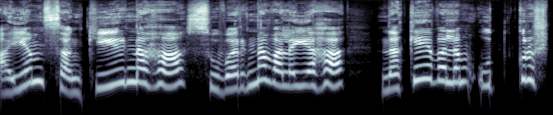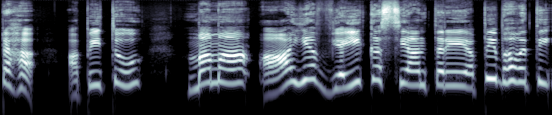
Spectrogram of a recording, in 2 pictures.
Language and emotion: Sanskrit, happy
